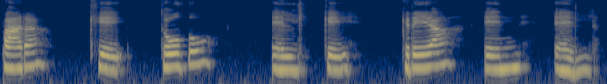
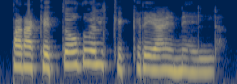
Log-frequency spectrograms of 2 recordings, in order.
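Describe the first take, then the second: First: Each word is said separately with breaks. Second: The words run together like one long word. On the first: The speaker calls it wrong. "one word at a time" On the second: The speaker calls it right. "linking the words together"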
